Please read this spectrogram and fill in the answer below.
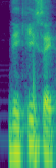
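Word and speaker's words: Diakiese: He's a plus 230 underdog against Mark Diakis. Am I saying that right? – Diakise, thank you.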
